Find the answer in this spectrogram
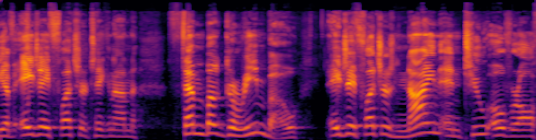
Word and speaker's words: Themba: Somebody said the H is silent. No, I think the H is silent. It's Themba. Anyway, Themba.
